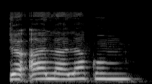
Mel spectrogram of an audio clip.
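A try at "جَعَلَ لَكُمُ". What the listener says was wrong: Okay, much better.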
